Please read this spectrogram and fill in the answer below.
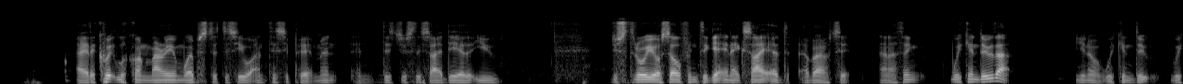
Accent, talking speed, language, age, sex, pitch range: British, 210 wpm, English, 20-39, male, 90-110 Hz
